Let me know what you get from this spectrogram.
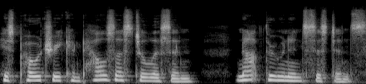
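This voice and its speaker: In a plain, everyday voice, a woman speaks at a moderate pace with ordinary pitch variation, in a very clean recording with a silent background. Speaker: podcast host reading poetry. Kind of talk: poem reading aloud, book-page narration. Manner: measured, solemn, lyrical reading with pauses.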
